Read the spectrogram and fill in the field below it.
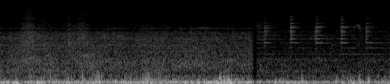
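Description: A westbound CSX freight train passes as a loud, continuous rumbling roar of wheels and cars on the rails, heard outdoors at trackside without any voices.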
